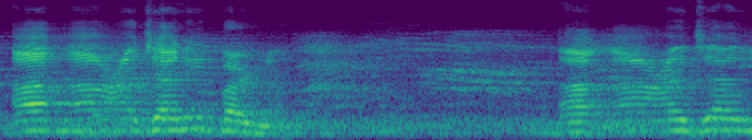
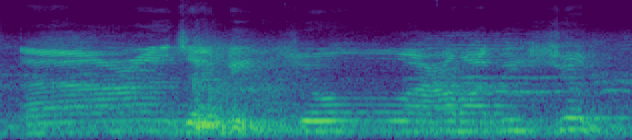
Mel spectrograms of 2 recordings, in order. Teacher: اعجمی یعنی یہ حمزہ پہلا ہے نا، اس کو واضح پڑھیں گے، دوسرا جو حمزہ ہے اس کو واضح نہیں پڑھنا، اس کو نرم کر کے پڑھنا ہے، اس لیے اس کو تسہیل کہتے ہیں.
